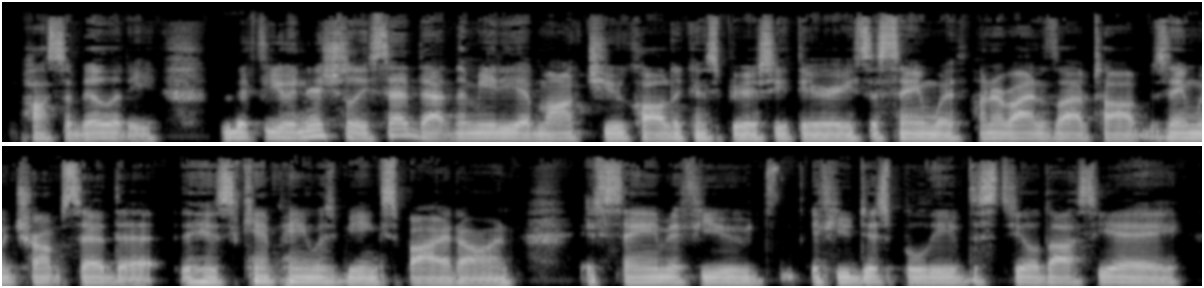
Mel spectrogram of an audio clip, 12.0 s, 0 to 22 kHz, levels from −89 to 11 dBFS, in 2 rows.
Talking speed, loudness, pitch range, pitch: 220 wpm, -21 LUFS, 85-95 Hz, 90 Hz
